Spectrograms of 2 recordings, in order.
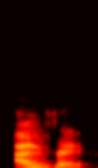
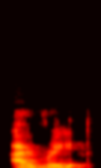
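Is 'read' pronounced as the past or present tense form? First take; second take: past; present. First: The word is said in its past-tense pronunciation. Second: The word is said in its present-tense pronunciation. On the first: I read at some time before now. "y en pasado digo" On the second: I read regularly now. "en presente"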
